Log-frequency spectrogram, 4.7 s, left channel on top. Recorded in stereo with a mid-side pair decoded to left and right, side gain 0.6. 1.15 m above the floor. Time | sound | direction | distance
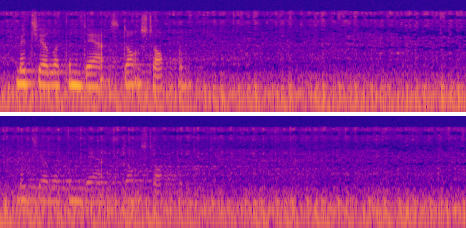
0.2 | a woman speaking | 55° left | 1.8 m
